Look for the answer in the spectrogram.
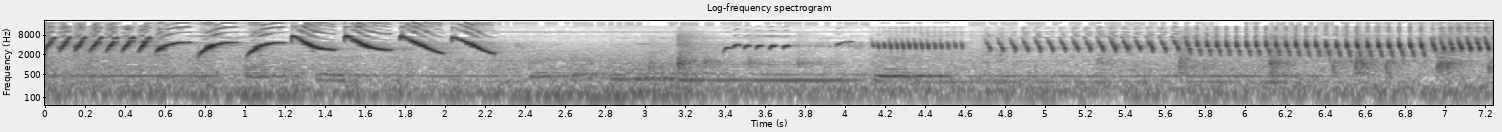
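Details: Canary song used to prompt quiet canaries into singing, opening with loud sweeping slurred notes, a short pause, then fast buzzy high rolls building steadily louder.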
